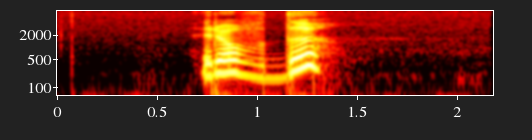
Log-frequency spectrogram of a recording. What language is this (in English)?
Norwegian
